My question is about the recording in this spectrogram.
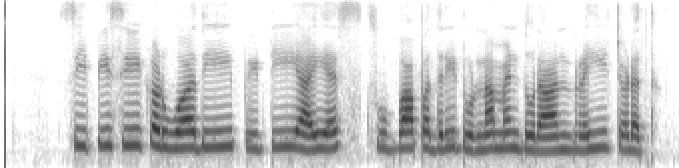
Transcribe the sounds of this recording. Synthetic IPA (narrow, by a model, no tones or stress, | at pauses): siːpiːsiːkəɽuːad̪iːpiːʈiːaːiɛs | suːbaːpəd̪ɾiːʈuːɾnaːmẽɳʈ̚d̪oːɾaːnɾəɦit͡ʃɐɽət̪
